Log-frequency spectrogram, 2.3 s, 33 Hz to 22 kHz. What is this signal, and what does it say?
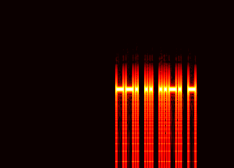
Morse code, heard as a keyed tone, about 50 wpm, 700 Hz. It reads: GIFT
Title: Top 751-1000 Words 50wpm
